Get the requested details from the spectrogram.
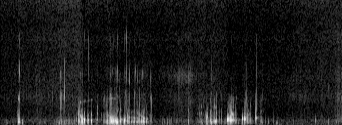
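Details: Bubbling, gurgling rumbles in short runs and longer bursts while lying down; ordinary stomach growling (borborygmi) from gas and fluid moving through the gut.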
